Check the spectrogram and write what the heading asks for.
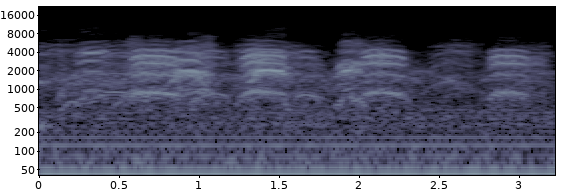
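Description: Black-headed gulls give a run of harsh, raspy calls, about five grating squawks in an uneven rhythm, moderately loud, with no voices and a low steady hum underneath.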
